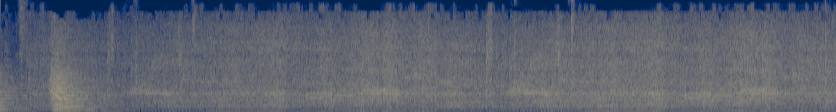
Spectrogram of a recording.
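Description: Road traffic noise with a vehicle engine running, its low pitch wavering up and down. A musical chord ends about half a second in.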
